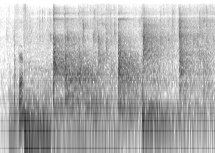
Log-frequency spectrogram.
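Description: Rock tumbling down a deep ore pass in a gold mine: four sudden crashes starting about a second in, each dying away in a rushing rumble as it strikes the shaft.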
